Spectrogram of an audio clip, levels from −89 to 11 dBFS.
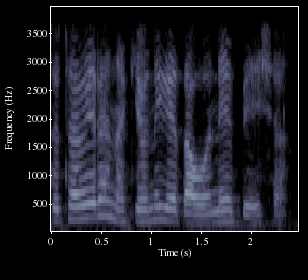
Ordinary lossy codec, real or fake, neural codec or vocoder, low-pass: none; real; none; 3.6 kHz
